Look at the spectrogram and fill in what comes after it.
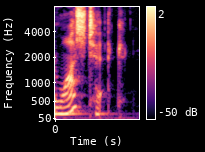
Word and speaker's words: Watschak: I have the one and only Daran Watschak.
